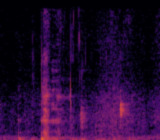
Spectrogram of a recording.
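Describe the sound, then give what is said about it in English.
A few sharp, irregular Geiger counter clicks, made as it picks up radiation, tick sporadically through a quiet background, about four short dry ticks at uneven intervals, fairly faint. “It clicks when you hear when it picks up a radiation molecule”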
